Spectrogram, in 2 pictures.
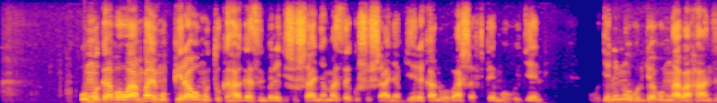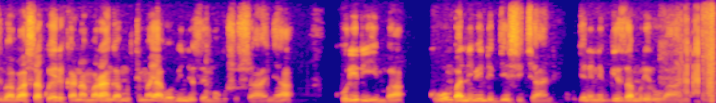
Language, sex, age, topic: Kinyarwanda, male, 25-35, education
